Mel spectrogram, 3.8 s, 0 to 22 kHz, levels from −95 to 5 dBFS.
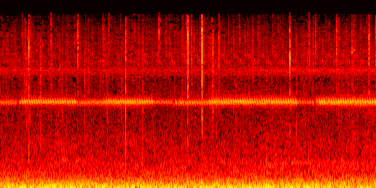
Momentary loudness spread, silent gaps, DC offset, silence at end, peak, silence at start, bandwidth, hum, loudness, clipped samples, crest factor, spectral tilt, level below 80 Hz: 3 LU; none; under 0.1%; 0 s; -2 dBFS; 0 s; 16.5 kHz; none; -30 LUFS; under 0.1%; 24 dB; -3 dB/octave; -30 dBFS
